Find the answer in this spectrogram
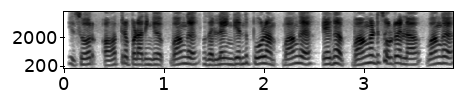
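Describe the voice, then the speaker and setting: A woman's voice: sits high, fairly even intonation, very fast, bright, forceful tone, dry recording, clean studio sound. A woman voicing a caring young woman in love, pleading with him and scolding him playfully in an amateur audio drama.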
